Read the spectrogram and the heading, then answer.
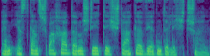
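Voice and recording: Pitch varies in an ordinary way as someone reads aloud in a natural voice.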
